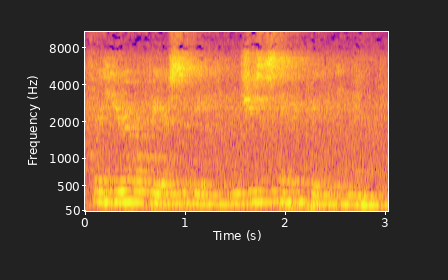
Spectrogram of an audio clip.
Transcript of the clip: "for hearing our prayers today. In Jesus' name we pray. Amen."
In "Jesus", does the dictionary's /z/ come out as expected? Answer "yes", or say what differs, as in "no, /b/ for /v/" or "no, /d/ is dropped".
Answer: yes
